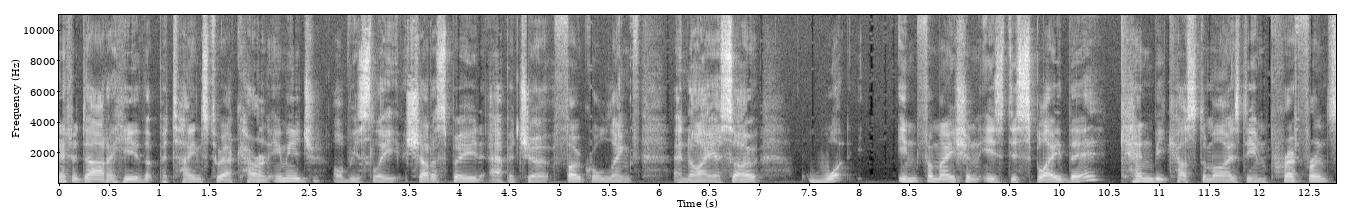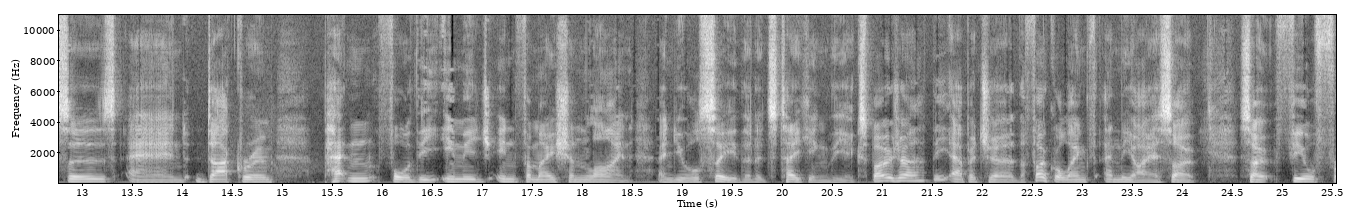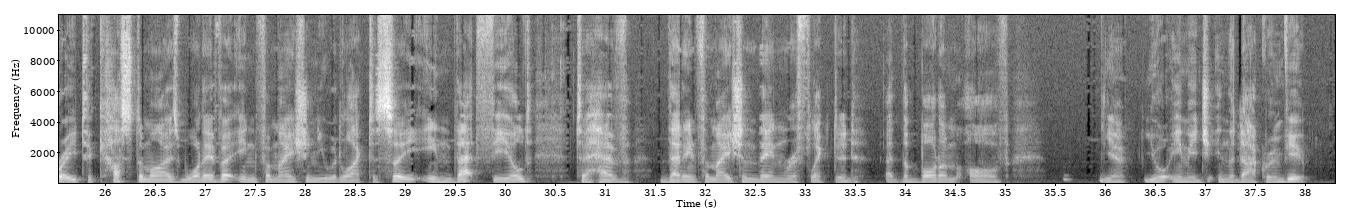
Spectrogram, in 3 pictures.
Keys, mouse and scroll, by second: 11.7 click, 30.5 click.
